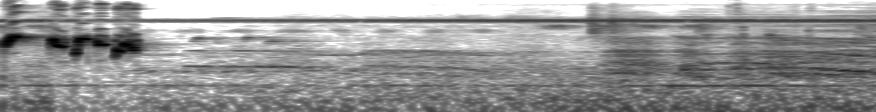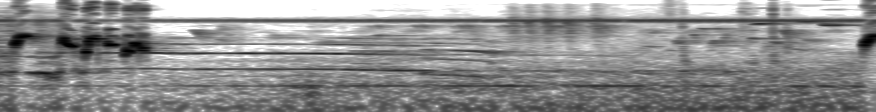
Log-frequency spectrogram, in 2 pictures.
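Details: Red-whiskered bulbul singing a morning fighting song, long twisting double voice: bright, bubbly phrases of quick whistled notes separated by pauses, soft chirps of other birds and a steady thin electronic-sounding whine behind.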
